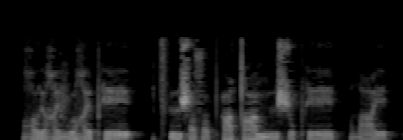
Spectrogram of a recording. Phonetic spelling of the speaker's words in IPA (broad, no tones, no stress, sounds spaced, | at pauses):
ʁ o ɾ ɨ ʁ e v u ʁ e pʰ e | t͡sʼ ɨ ʃ u sˤ u pʰ u tˤ u ŋ ɨ ʃ o pʰ e | ðˤ e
